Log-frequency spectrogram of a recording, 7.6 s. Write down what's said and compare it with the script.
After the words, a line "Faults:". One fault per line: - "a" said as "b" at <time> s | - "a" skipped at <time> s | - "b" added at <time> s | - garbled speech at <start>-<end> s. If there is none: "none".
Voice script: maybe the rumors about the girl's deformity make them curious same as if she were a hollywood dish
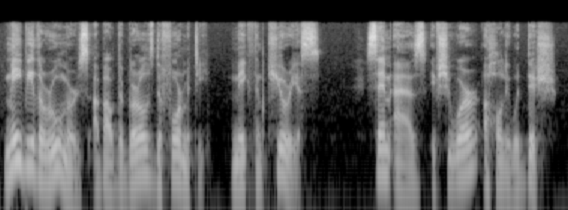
maybe the rumors about the girl's deformity make them curious same as if she were a hollywood dish
Faults:
none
